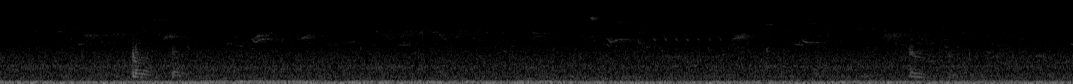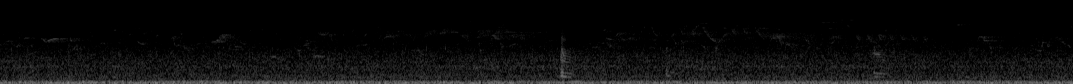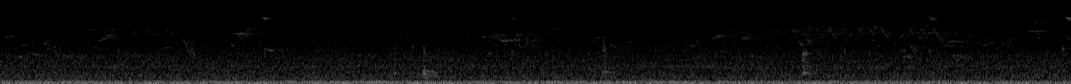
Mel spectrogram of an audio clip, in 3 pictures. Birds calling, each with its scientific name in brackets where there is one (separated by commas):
Eastern Towhee (Pipilo erythrophthalmus), Gray Catbird (Dumetella carolinensis), Song Sparrow (Melospiza melodia), unidentified bird, American Crow (Corvus brachyrhynchos), Common Yellowthroat (Geothlypis trichas)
